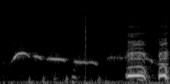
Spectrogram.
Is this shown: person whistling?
yes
